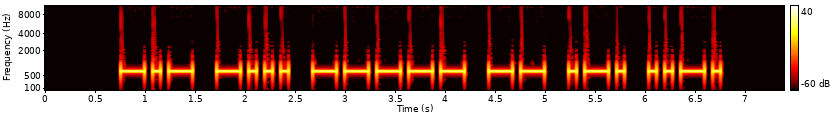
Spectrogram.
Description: Morse code, heard as a keyed tone, about 15 wpm, 700 Hz. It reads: KB0MRF
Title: USA Call Signs - 6 Characters - 4x Character Spacing - 15wpm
